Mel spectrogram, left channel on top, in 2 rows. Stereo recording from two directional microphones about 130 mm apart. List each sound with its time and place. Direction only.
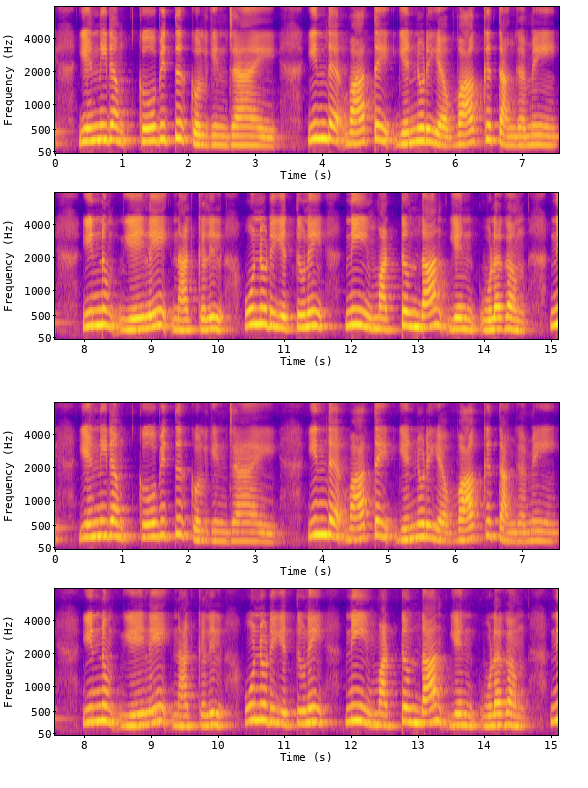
0.3 s a woman's voice: 30° left (ahead or behind)
8.2 s a woman's voice: 25° left (ahead or behind)
10.4 s a woman's voice: 20° left (ahead or behind)
14.4 s a woman's voice: 20° left (ahead or behind)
